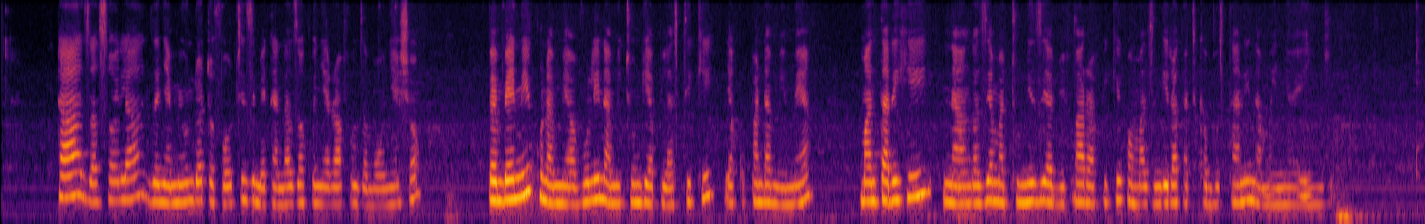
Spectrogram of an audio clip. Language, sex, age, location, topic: Swahili, female, 36-49, Nairobi, finance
